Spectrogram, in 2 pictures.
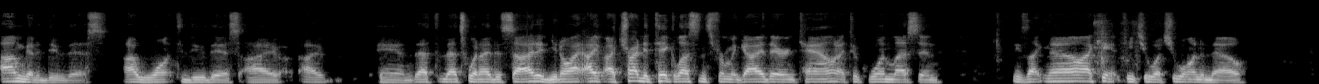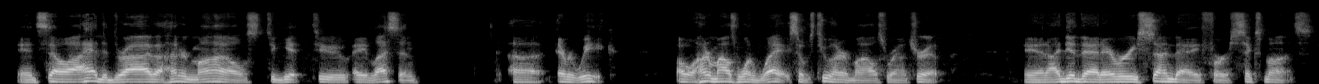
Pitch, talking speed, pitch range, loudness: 115 Hz, 195 wpm, 105-130 Hz, -20 LUFS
